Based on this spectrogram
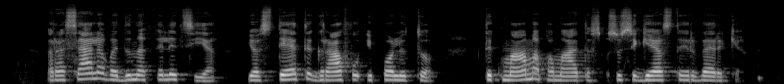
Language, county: Lithuanian, Klaipėda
